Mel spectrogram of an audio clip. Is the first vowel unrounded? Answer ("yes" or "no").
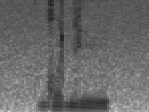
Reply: no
